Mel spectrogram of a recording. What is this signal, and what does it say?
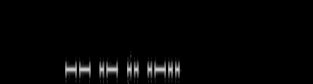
Morse code, heard as a keyed tone, about 34 wpm, 700 Hz. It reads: MAIL
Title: Four Letter Words - 35wpm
